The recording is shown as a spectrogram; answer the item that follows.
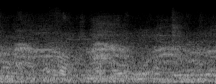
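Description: Voices of players and spectators calling out around the court, with two louder calls standing out about a quarter of a second and a second in.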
